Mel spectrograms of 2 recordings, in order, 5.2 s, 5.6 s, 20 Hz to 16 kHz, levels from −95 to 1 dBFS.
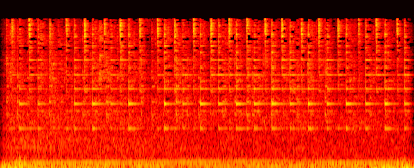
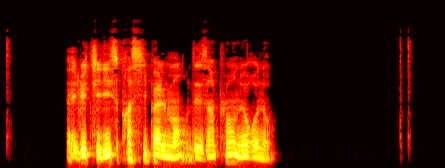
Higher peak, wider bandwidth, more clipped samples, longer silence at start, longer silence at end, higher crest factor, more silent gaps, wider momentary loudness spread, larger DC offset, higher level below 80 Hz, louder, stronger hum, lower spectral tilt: second, -6 dBFS vs -2 dBFS; first, 11.5 kHz vs 7.8 kHz; neither; second, 0 s vs 0.85 s; second, 0 s vs 2.15 s; first, 24 dB vs 18 dB; neither; second, 4 LU vs 9 LU; neither; first, -42 dBFS vs -66 dBFS; second, -26 LUFS vs -18 LUFS; neither; second, 0 dB/octave vs -5.5 dB/octave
